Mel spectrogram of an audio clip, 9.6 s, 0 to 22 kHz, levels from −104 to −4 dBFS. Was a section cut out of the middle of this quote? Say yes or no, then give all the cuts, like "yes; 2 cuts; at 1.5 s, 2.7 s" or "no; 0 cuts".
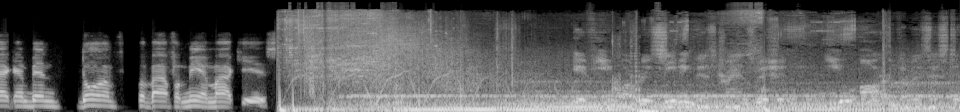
yes; 1 cut; at 2.7 s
